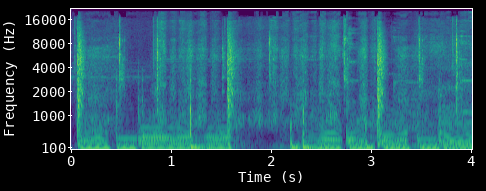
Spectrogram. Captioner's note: upbeat music; scribbling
